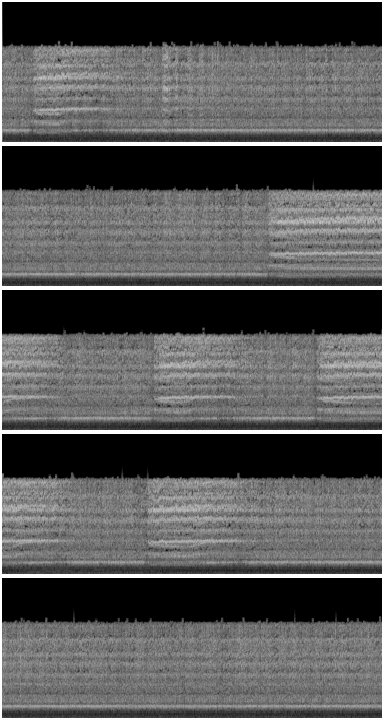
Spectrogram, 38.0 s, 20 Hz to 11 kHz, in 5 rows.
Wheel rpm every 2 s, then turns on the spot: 230, 230, 230, 230, 230, 230, 230, 210, 230, 220, 230, 220, 230, 220, 230, 230, 230, 230, 230.
none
